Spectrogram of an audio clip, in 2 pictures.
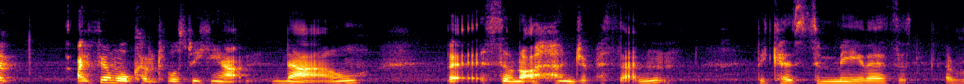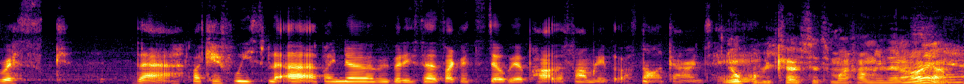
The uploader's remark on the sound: Sorry about the constant hum in the background. There was some work going on outside .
